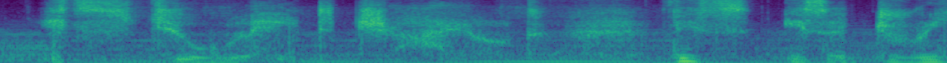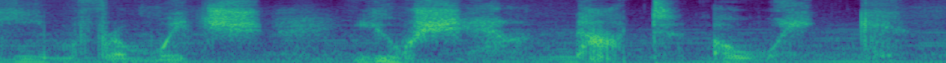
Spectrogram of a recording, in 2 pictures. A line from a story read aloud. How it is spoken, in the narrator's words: she hissed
